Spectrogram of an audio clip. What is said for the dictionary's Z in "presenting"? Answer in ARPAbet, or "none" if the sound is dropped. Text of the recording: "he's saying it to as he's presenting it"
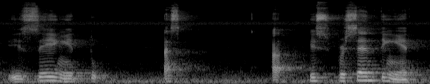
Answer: S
